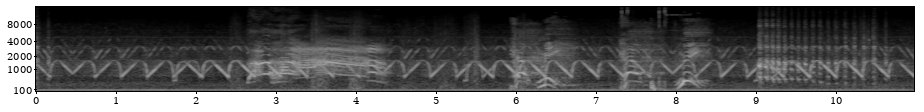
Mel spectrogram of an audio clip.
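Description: An ambulance siren wails in a fast, repeating rise and fall.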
